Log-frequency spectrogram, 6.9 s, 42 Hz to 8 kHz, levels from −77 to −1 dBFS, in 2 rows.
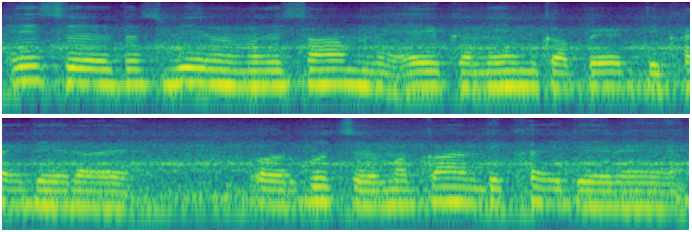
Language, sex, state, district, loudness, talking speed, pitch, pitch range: Hindi, male, Rajasthan, Bikaner, -13 LUFS, 165 wpm, 150 Hz, 135-160 Hz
